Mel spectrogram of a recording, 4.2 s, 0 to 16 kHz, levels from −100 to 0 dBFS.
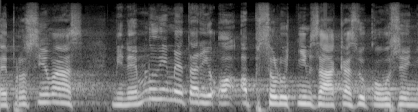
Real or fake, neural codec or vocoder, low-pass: real; none; 14.4 kHz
